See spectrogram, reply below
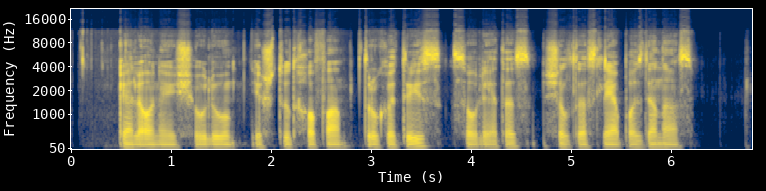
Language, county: Lithuanian, Klaipėda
